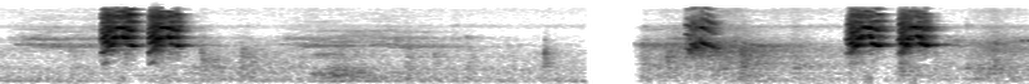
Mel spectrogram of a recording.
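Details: Repeated double squawks from a conure, hoarse and grating, with a brief silent break midway and a softer squawk before the final loud pair.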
